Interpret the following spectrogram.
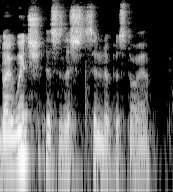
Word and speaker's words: synod: The proposition of the synod by which, this is the Synod of Pistoia, I said on the first syllable synod, but the proposition of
